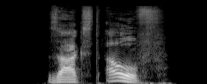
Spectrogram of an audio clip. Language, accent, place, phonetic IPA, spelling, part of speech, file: German, Germany, Berlin, [ˌzaːkst ˈaʊ̯f], sagst auf, verb, De-sagst auf.ogg
- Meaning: second-person singular present of aufsagen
